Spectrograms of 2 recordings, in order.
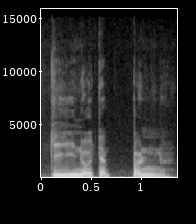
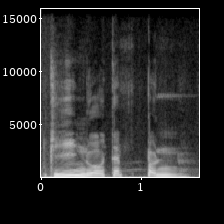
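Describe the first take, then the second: No difference in how they are said.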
